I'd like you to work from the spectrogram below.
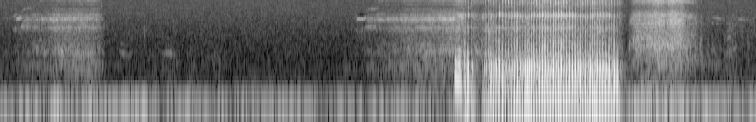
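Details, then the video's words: Female French Bulldog Ariva sleeping and snoring: soft, faint breathing for several seconds, then one loud, rasping, buzzy snore lasting about a second and a half, followed by quieter breathing again indoors. "Cute Snoring French Bulldog"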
